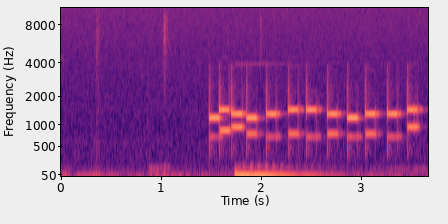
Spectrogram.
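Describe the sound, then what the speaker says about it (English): Touch-tone dialing while calling into a call center, a quick run of about a dozen clear DTMF beeps in steady rhythm, close and loud, preceded by a brief low hum. "I'm going to call into the call center."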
